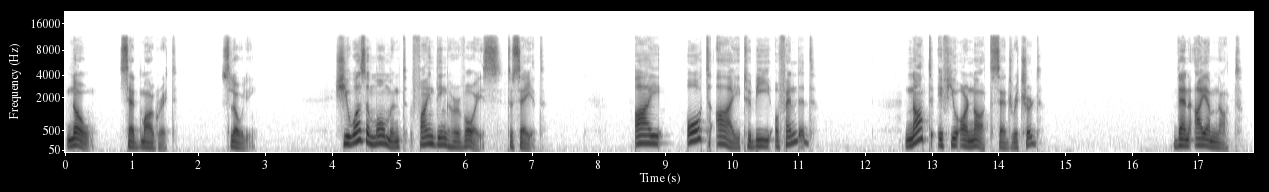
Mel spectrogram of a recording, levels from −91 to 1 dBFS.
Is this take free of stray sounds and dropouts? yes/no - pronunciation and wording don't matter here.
yes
